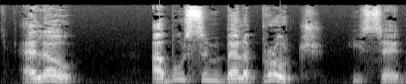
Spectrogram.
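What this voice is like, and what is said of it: Gulf States Arabic accent. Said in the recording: “in a Gulf States accent.”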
